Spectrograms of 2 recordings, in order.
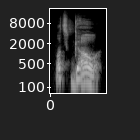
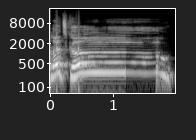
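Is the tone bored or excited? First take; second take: bored; excited. First: It is said in a bored, flat tone. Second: It is said in an excited, lively tone. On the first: The speaker does not want to watch the game. "bored by the prospect of watching a football game" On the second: The speaker is eager to watch the game. "I'm excited, the game's gonna go, we can't wait to watch it"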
